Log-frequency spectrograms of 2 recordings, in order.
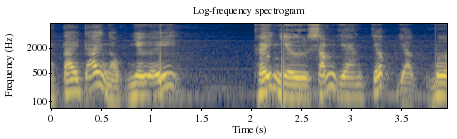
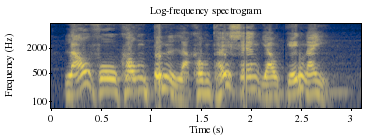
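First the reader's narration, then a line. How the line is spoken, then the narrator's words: Breathless loud shout. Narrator (Vietnamese): Sau một lúc thở dốc, hét lên một tiếng lớn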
